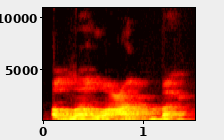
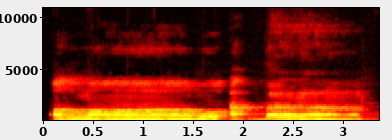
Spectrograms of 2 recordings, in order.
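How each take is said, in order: First: The opening glottal stop becomes a throaty ain. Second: The ba sound in Akbar is drawn out long. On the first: "hamzanya diganti dengan ain" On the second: "Baknya dibaca panjang. Nggak boleh juga"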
